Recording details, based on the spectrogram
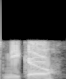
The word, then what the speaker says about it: Niko: So, like I said, my name's Nico. That's spelled N-I-K-O. – Okay. – And then the Bank of Cardiff is spelled C-A-R-D-I-F-F, as in Frank.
